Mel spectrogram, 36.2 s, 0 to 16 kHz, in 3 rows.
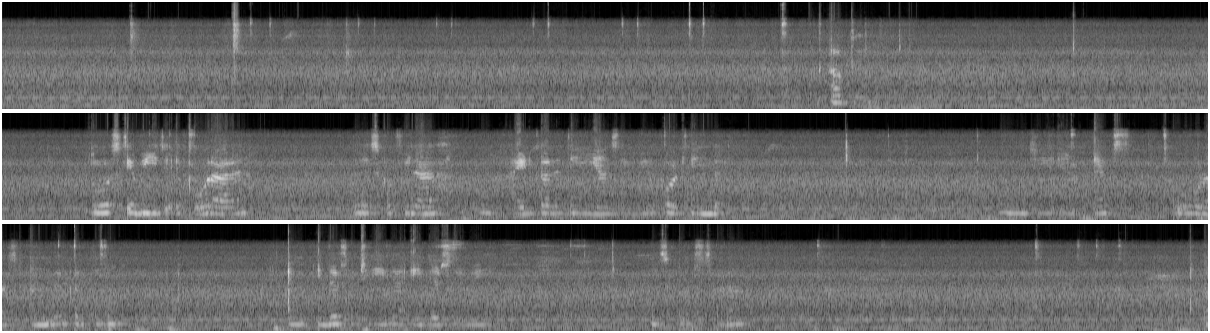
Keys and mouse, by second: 2.5 click, 3.5 click, 4.3 click, 5.3 click, 6.2 click, 6.8 click, 8.6 g, 18.7 click, 20.4 g, 25.7 KP_1, 26.8 KP_3, 29.8 click, 30.9 g, 35.8 KP_4.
